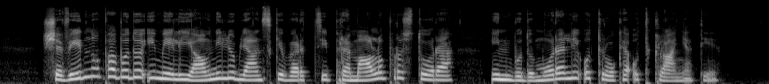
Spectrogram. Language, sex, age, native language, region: Slovenian, female, 18-29, Hungarian, Pomurje region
